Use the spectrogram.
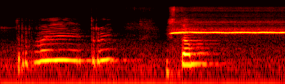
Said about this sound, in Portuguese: Aí tem um, um policial apitando aqui, ó.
